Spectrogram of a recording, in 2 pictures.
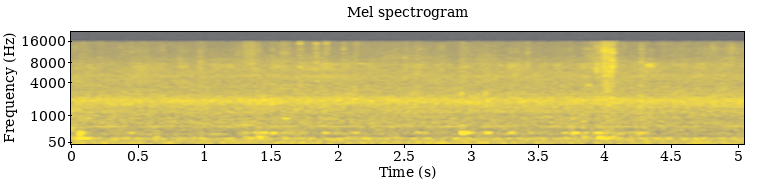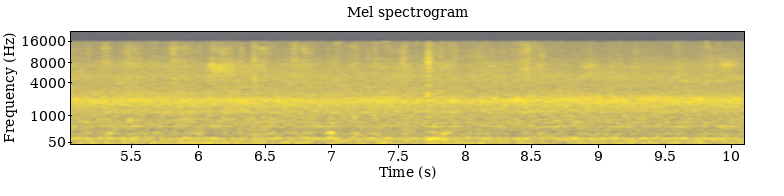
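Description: Faint scratching and a few soft clicks of a hand screwdriver driving a small machine screw through a plastic motor bracket, over a steady low room hum.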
